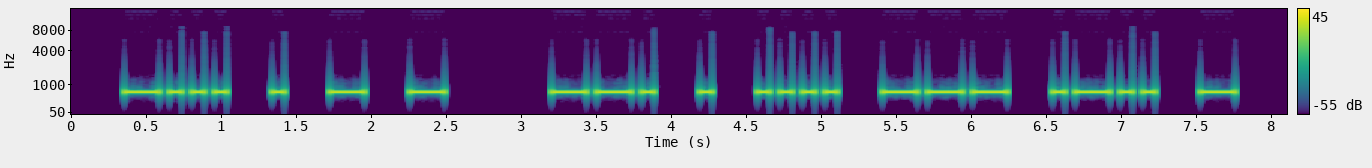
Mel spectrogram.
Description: Morse code, heard as a keyed tone, about 16 wpm, spaced as for 14 wpm, 680 Hz. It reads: BETT GEHOLT
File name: Morsekurs/Witze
